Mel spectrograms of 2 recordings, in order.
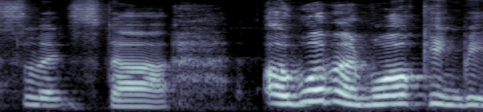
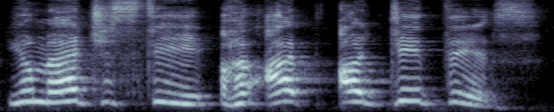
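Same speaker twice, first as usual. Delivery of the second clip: retold yell out; 6 semitones higher than usual. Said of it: "And I yell out".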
